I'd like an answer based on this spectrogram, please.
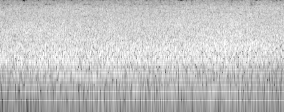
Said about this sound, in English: But, of course, the traffic came back, and with it, the noise.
